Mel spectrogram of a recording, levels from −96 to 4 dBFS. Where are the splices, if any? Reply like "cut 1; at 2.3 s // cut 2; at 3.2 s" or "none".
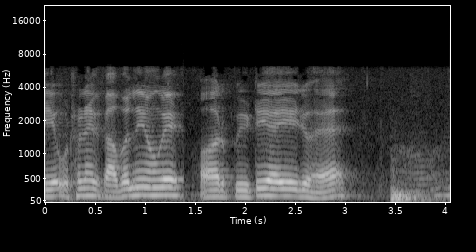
cut 1; at 1.4 s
